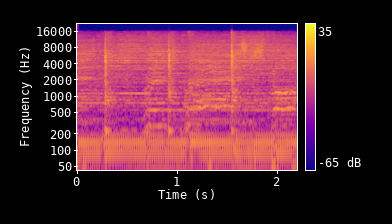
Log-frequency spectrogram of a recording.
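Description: Live worship band playing a praise song: several singers over a band with a steady bass line and a drum beat about every 0.6 seconds.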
